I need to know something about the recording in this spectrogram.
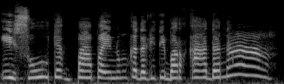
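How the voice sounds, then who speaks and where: High, animated, gossipy Ilocano village woman, acted. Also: normal speed, no room sound. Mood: prying. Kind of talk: Ilocano comedy drama acting.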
